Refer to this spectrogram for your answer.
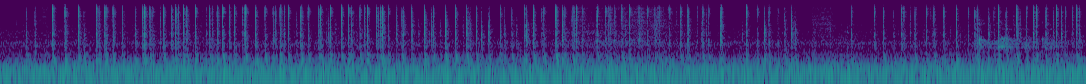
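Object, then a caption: Wooden table top tapped with fingernails. Long red acrylic nails tap rapidly on a flat, solid wooden table top, with both hands resting on the surface. A dense, continuous stream of sharp, bright clicks rattles on with almost no ring, like fast typing. A steady low hum sits underneath.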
